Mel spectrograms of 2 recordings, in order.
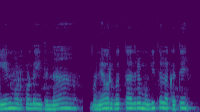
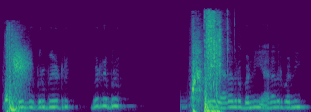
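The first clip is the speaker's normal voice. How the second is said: raised, urgent cry for help; urgent calling out; 4 semitones higher, 7 dB louder than usual. Acted. Bystander begging people to break up a college fight, urgent calling out. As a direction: call out to stop a fight.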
